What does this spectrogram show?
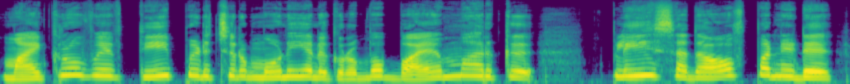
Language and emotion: Tamil, fearful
